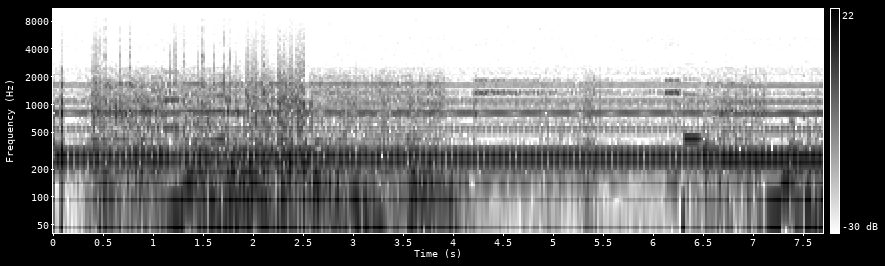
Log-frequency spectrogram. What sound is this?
hollow minor second glitches
Casio CA110 circuit bent and fed into mic input on Mac. Trimmed with Audacity. No effects.
Bent, Casio, Circuit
